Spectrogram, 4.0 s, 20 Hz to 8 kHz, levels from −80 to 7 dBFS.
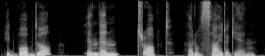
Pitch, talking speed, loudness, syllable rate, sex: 215 Hz, 150 wpm, -16 LUFS, 4.6 syllables/s, female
